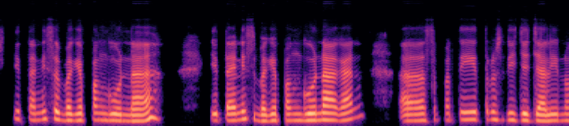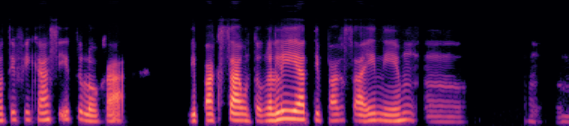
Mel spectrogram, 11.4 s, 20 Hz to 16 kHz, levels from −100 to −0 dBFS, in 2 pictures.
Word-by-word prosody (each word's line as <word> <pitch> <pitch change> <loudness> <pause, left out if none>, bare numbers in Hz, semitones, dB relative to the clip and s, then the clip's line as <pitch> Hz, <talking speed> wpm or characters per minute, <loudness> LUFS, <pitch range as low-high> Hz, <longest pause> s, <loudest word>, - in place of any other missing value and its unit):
kita 215 -3 -7
nih 225 - -3
sebagai 195 -5 +2
pengguna 190 +3 +2 0.5
kita 275 - +2
ini 210 - -1
sebagai 180 -3 +1
pengguna 195 +2 +5
kan, 215 +6 +2 0.5
eee, 180 +1 +2
seperti 210 +3 -3
terus 215 -1 -4
dijejali 185 -2 +2
notifikasi 205 +2 -6
itu - - -14
loh, 170 -5 -2
Kak. - - -4 0.7
Dipaksa 185 +2 +2
untuk 175 -1 -8
ngelihat, 220 +3 +4
dipaksa 185 -2 -6
ini, 180 -2 -4
hmm 205 0 -8 1.1
hmm. 150 -1 -30
190 Hz, 125 wpm, -23 LUFS, 180-210 Hz, 1.1 s, pengguna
